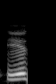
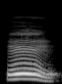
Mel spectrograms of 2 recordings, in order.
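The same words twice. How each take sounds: First: Said in the usual way. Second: "ए" held long and louder; drawn-out vowel. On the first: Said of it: "तो ए जैसे बोलते". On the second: Shown as a demonstration. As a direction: stretch "ए" out as one sustained vowel. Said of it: "ऐसा करके बोलते रह गया".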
